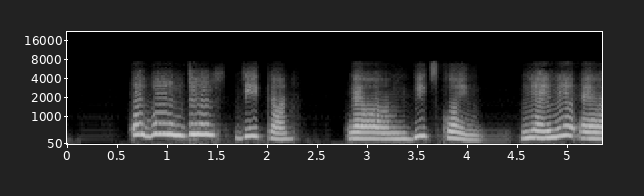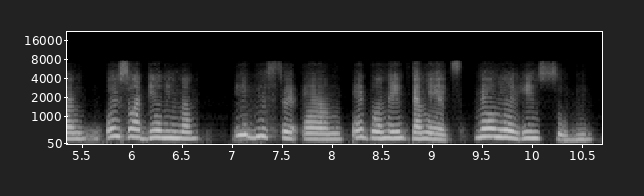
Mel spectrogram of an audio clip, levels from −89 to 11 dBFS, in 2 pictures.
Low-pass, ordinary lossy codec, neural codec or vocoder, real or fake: 7.2 kHz; MP3, 64 kbps; codec, 16 kHz, 0.5 kbps, FreqCodec, smaller model; fake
